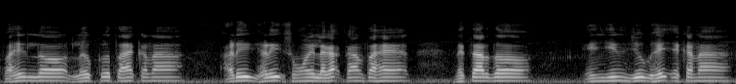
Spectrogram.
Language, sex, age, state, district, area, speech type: Santali, male, 60+, West Bengal, Paschim Bardhaman, rural, spontaneous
